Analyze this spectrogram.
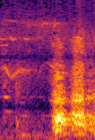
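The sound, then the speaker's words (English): An animal growls from the left side of a trail, a rough, rumbling snarl that surges in twice in quick succession after a quieter start, loud and harsh with no one speaking. “you actually hear growls coming from somewhere in the left side of the trail.”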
